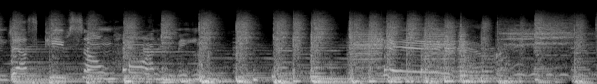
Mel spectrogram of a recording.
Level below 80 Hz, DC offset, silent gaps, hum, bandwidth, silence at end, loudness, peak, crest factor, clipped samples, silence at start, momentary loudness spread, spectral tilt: -32 dBFS; under 0.1%; none; none; 13 kHz; 0 s; -19 LUFS; -4 dBFS; 16 dB; under 0.1%; 0 s; 5 LU; -4.5 dB/octave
